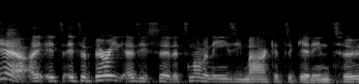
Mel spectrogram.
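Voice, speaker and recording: A man speaks with an Australian accent. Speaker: technology company CEO. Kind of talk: interview. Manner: halting, many fillers.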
